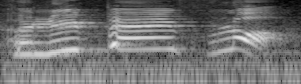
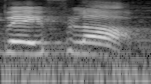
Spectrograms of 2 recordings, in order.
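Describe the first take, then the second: First: It is said in a French accent. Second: It is said without a French accent. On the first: The speaker calls it right. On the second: The speaker calls it wrong.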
